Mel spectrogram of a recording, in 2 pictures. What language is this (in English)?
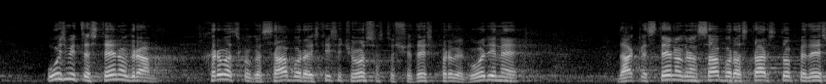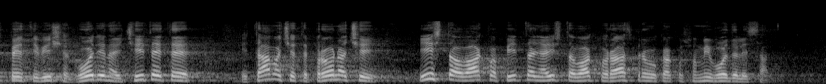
Croatian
